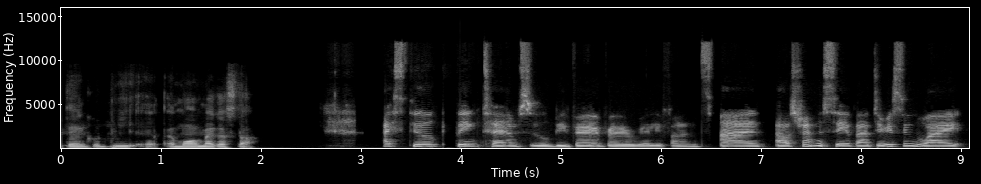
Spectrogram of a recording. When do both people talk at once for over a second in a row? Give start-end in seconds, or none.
none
